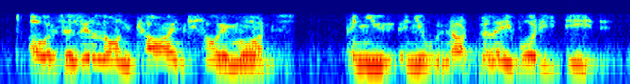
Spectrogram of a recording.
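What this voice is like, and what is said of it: Irish accent. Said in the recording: “a wonderful accent, originally from Ireland”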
